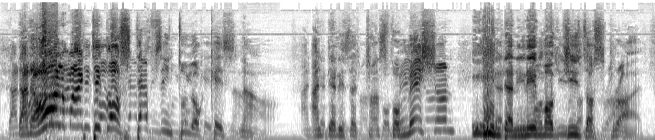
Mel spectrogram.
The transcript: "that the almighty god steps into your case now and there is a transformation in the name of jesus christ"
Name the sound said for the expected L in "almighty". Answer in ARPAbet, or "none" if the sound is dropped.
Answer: L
